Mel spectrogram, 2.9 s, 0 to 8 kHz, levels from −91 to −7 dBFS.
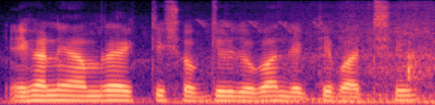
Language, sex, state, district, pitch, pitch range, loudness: Bengali, male, West Bengal, Cooch Behar, 135 Hz, 125-140 Hz, -19 LUFS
